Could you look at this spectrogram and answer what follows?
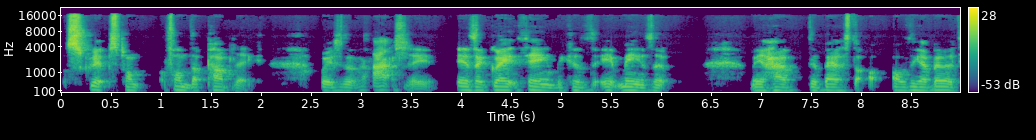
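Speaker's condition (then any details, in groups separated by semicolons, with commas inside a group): Down syndrome; 45 years old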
